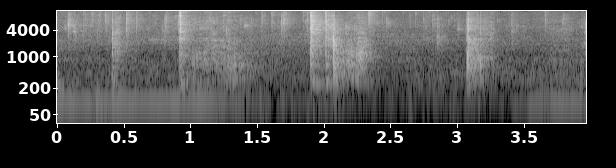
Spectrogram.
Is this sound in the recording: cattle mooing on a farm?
no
